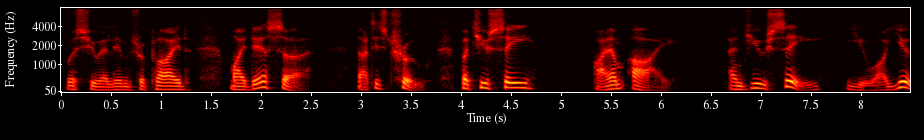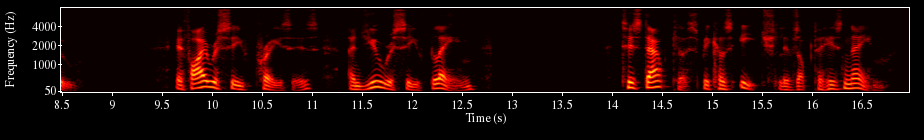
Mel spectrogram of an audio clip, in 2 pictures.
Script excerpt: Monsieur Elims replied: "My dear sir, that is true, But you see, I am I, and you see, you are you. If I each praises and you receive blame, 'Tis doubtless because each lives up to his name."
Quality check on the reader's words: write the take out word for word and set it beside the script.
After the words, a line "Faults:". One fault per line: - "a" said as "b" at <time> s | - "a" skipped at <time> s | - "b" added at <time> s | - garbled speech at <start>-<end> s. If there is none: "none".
Monsieur Elims replied: "My dear sir, that is true, But you see, I am I, and you see, you are you. If I receive praises and you receive blame, 'Tis doubtless because each lives up to his name."
Faults:
- "each" said as "receive" at 9.9 s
